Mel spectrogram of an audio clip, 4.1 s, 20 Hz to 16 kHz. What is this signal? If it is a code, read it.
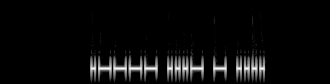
Morse code, heard as a keyed tone, about 25 wpm, 700 Hz. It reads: 1VTH
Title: Four Challenging Letter-Number Combinations 25wpm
